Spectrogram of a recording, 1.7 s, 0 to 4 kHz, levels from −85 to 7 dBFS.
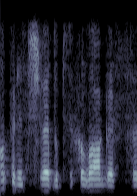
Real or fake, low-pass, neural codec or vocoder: fake; 3.6 kHz; codec, 16 kHz in and 24 kHz out, 1.1 kbps, FireRedTTS-2 codec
